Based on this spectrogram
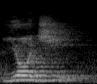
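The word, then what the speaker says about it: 四時: So, wala po tayong yongji. Wala pong ganun. So, ang tama pong pronunciation po nun ay yoji.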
